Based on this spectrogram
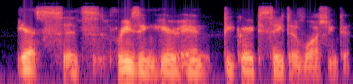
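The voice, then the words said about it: Put-on deep sexy voice. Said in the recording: “sexy voice ... I had to go deep voice for that one.”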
